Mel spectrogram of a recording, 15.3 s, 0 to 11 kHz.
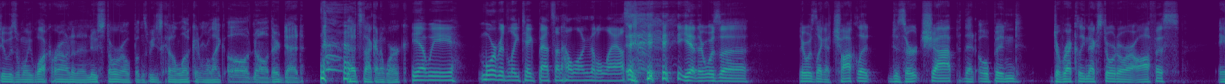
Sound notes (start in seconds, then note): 4.0 laughs; 7.8 laughs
